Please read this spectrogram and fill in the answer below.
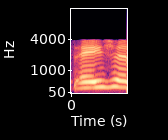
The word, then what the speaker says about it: Asia: My name is Asia. It is spelled A-S-I-A. – Spell that again? – Like the continent Asia, A-S-I-A.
